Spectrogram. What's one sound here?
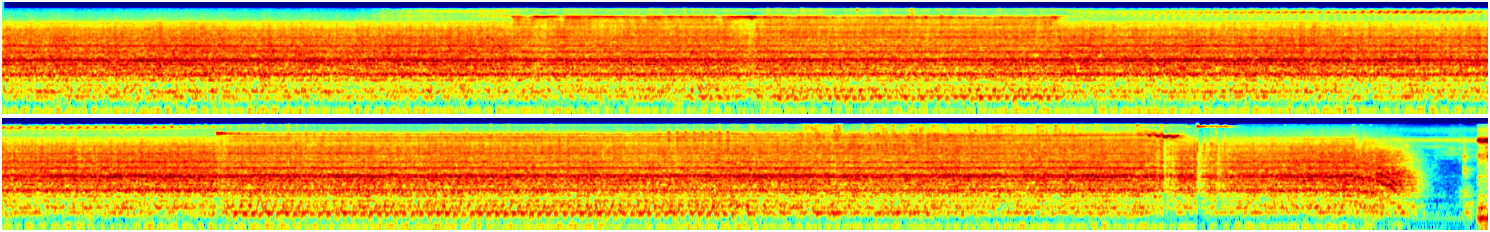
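A metal lathe hums steadily as it spins.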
